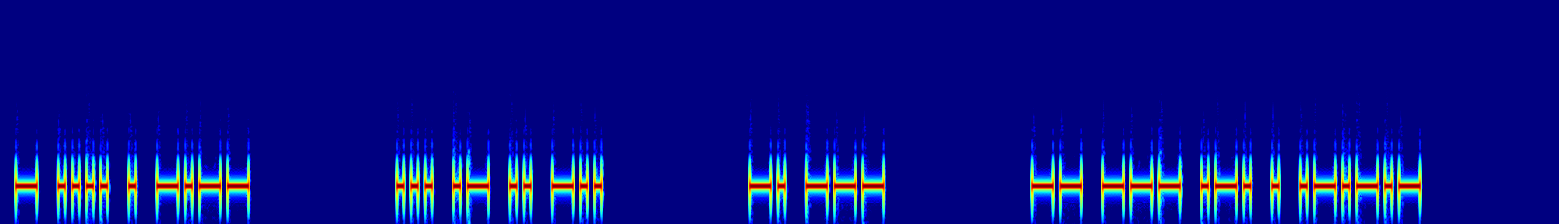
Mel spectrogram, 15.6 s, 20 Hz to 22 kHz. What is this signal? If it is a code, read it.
Morse code, heard as a keyed tone, about 17 wpm, 700 Hz. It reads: THEY SAID NO MORE.
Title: 3x Word-Spacing - Sentences from Top 100 Words - 17wpm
